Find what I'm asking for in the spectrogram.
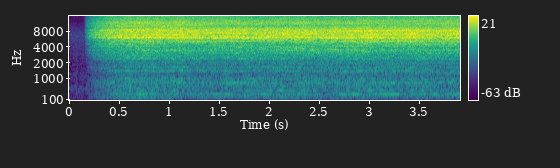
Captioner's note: saw whirring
